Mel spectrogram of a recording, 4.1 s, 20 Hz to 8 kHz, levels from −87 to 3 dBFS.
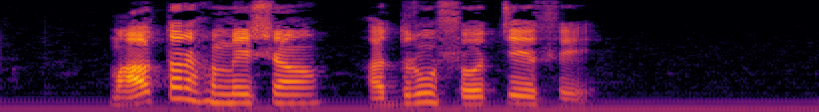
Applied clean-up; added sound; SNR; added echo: none; none; none; none.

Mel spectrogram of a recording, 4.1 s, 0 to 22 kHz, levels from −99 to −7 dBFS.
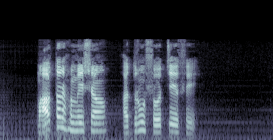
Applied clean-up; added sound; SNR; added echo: neural separator model SepFormer DNS4.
